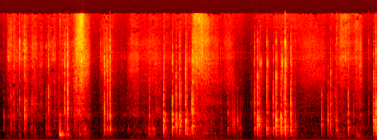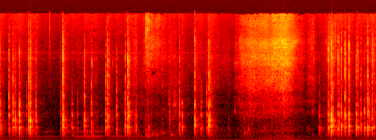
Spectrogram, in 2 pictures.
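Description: A cylindrical Crastan coffee canister of paper-wrapped cardboard, hollow and holding product, is tapped and rubbed with the fingertips. Quick, dull, hollow taps come in bursts, mixed with soft scratchy rubbing and brief quiet pauses. The sound is quiet and mostly low-mid, with each tap dying away almost at once.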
